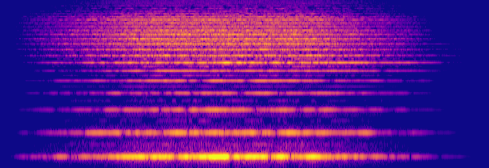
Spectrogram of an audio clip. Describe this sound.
UHF Pickup
Pad sound with a higher pitched buzz, as if a piece of electronic equipment was getting RF interference.
ambient, dark, dirge, edison, fl, flstudio, pad, soundscape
